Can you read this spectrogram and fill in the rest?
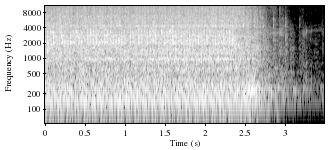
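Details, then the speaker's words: Kubota G1800 tractor diesel, rebuilt engine back in tractor after about 2 hours mowing: even clatter at steady idle for a few seconds, then winds down; running cleanly. "And so there it is, back in the tractor, and it seems like it's running good."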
